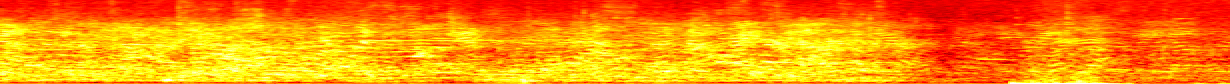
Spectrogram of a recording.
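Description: Crowd chatter in a large hall: many people talking at once, no single voice standing out, fading about four and a half seconds in. About five seconds in there is a brief low thump.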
